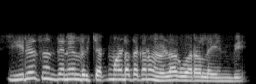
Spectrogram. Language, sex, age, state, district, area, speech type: Kannada, male, 18-30, Karnataka, Gulbarga, urban, conversation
